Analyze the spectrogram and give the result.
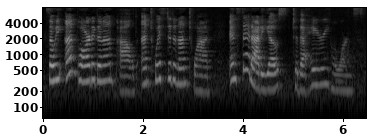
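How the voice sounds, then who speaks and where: A woman with a high, very lively voice reads a children's picture book aloud in an expressive way, with slight noise in the background. She goes slowly, giving each phrase a dramatic delivery and savoring the rhymes and wordplay.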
